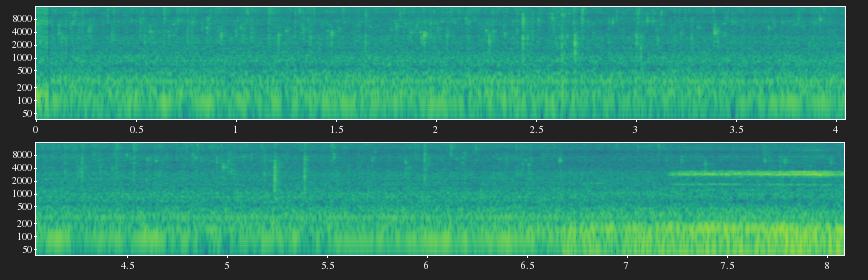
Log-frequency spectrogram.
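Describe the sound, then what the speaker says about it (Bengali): Chopped onions frying in a little oil until reddish, giving a steady, even sizzling hiss that swells louder near the end, heard close up with no speech. "পেঁয়াজ এগুলোকে আমি লাল লাল করে ভেজে নেব।"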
